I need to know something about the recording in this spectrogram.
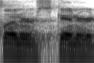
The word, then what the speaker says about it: Lynyrd Skynyrd: in 1973 pronounced leonard skinner hit the charts and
